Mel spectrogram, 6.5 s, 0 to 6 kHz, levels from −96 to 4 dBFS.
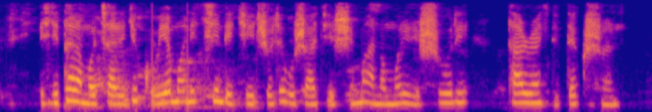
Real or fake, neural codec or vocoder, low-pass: real; none; 5.4 kHz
